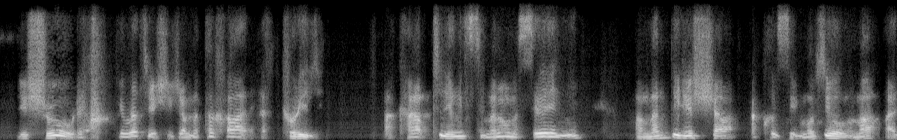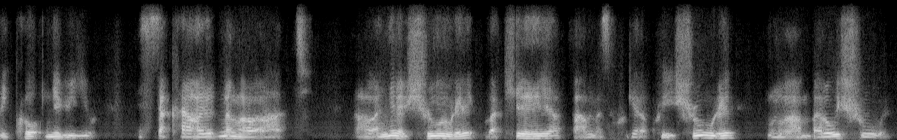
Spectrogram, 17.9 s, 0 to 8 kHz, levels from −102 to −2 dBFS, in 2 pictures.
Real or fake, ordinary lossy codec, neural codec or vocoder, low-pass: fake; Opus, 32 kbps; codec, 16 kHz, 1 kbps, FreqCodec, smaller model; 7.2 kHz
